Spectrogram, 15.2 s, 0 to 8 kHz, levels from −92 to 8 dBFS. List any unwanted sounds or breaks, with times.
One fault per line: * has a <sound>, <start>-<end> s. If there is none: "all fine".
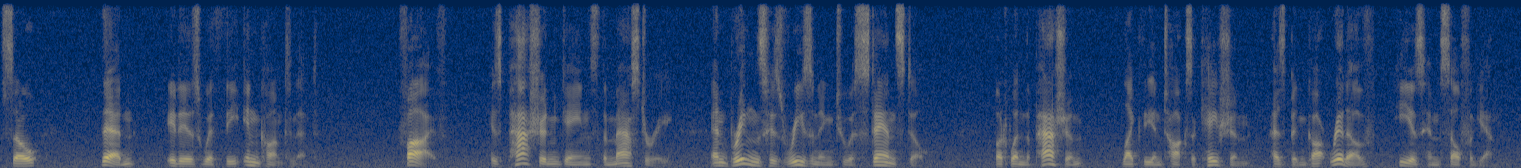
all fine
